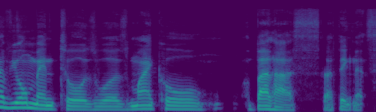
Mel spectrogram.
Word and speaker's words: Ballhaus: One of your mentors was Michael Balhas. I think that's how I pronounce his surname.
